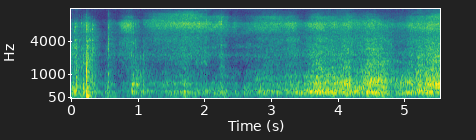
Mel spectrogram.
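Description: Fingertips tap and rub the printed back face of a sealed, full, medium-sized hollow cardboard LEGO box lying flat. A sharp tap opens the clip, followed by a soft, continuous papery scratching and rubbing that grows slightly louder and brighter toward the end.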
